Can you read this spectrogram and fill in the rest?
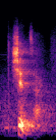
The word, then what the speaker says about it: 苋菜: 那姓蔡是上海菜，姓蔡，姓蔡，或者有时念成苋菜，一个草字头下面一个苋，苋菜，应该是发音成苋，不是姓啊。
